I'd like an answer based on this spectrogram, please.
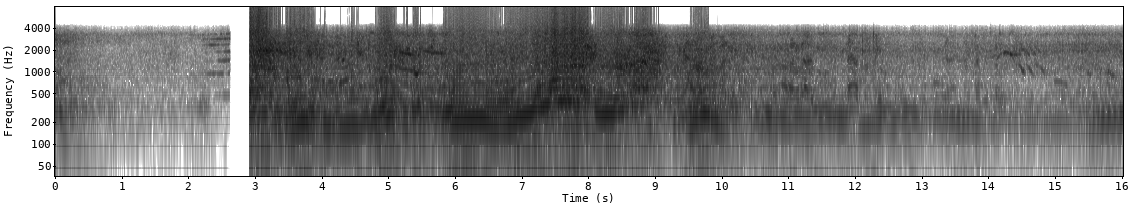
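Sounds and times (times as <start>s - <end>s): car engine revving hard: 2.9s - 14.0s, 14.8s - 16.0s
faint engine: 2.9s - 16.0s.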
